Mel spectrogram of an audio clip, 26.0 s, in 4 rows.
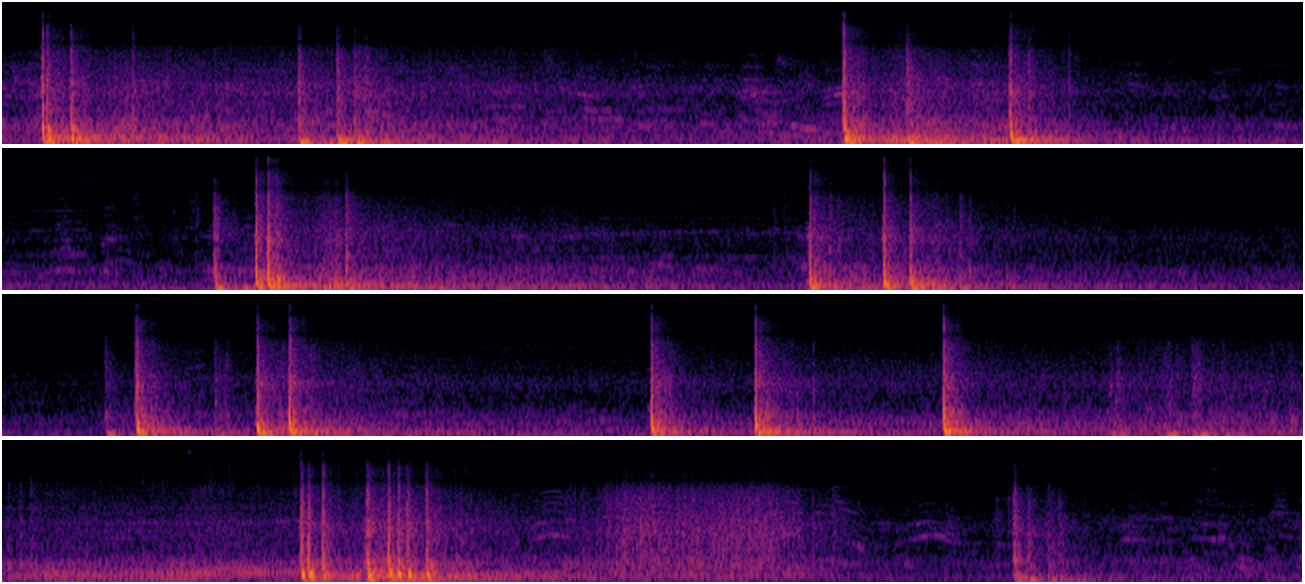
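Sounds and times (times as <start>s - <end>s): firework shells booming: 0.0s - 2.8s, 4.1s - 5.7s, 7.5s - 9.3s, 10.5s - 12.4s, 13.3s - 19.8s, 21.0s - 23.9s, 24.5s - 25.1s
firework crackling: 0.0s - 5.7s, 10.6s - 25.1s.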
